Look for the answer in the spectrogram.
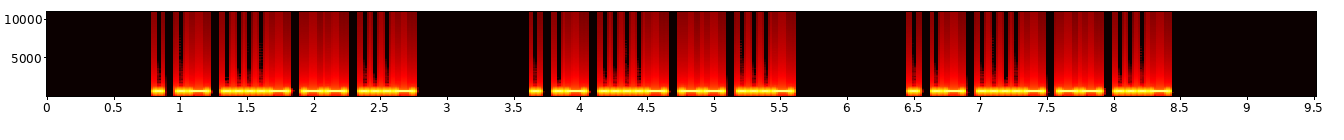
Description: Morse code, heard as a keyed tone, about 28 wpm, 700 Hz. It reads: EA4MV EA4MV EA4MV
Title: DXCC-100 Call Signs - 5 Characters - Repeated 3x - 28wpm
